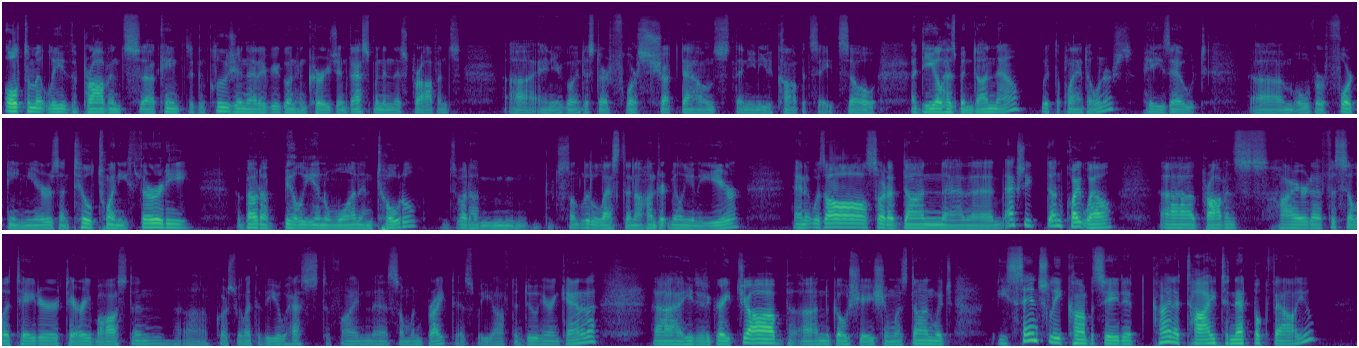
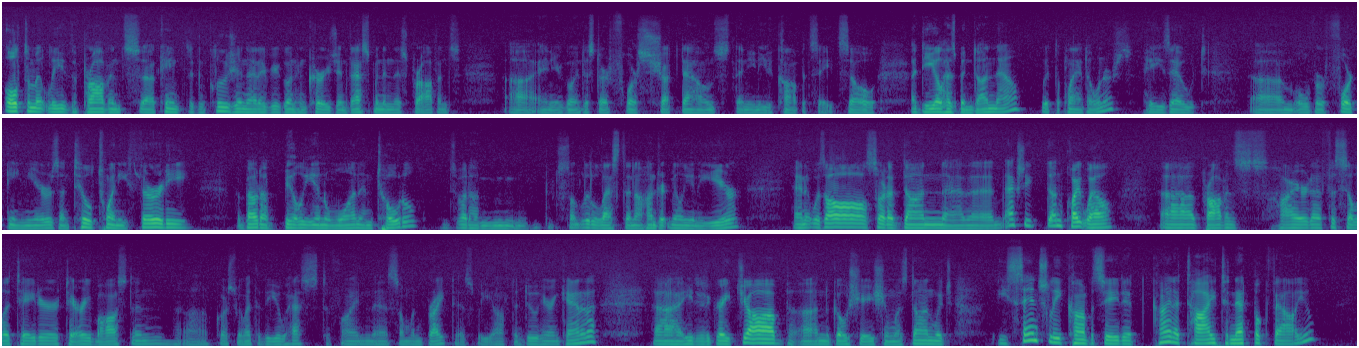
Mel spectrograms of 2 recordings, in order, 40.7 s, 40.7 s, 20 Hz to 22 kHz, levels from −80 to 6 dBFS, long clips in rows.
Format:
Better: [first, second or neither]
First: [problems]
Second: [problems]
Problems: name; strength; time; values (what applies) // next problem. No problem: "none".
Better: first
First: none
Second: hiss; faint; throughout; 25 dB below the speech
